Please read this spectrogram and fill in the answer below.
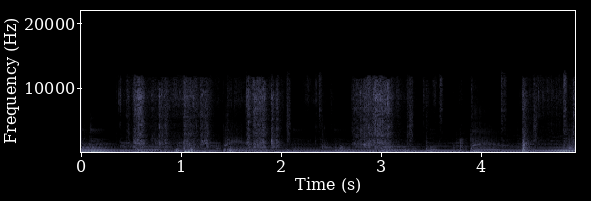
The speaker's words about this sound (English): That's what vegetables being raked off a truck sounds like.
